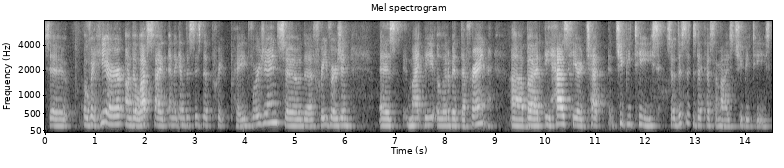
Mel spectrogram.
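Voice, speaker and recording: Speaking fairly slowly with fairly even intonation, the voice carries a Brazilian accent and audible room echo. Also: woman, medium pitch for a woman. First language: Portuguese. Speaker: social scientist, workshop presenter. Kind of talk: workshop presentation with screen share. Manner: casual, many fillers and false starts.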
